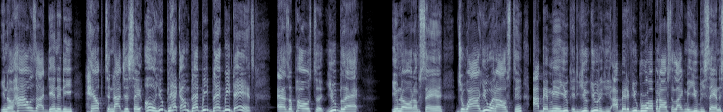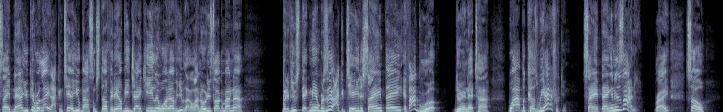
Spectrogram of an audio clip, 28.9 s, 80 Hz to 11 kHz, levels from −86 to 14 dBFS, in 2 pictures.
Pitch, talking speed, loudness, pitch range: 225 Hz, 235 wpm, -15 LUFS, 200-260 Hz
